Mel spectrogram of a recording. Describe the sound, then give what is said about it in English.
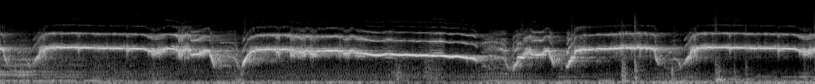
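A woman lets out long, sustained screams in several drawn-out bursts, her voice shrill and loud, rising and falling in pitch with brief breaths between them, with no other talk; a character screaming in a slasher movie. “… is most definitely a scream queen. She has build up and release.”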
